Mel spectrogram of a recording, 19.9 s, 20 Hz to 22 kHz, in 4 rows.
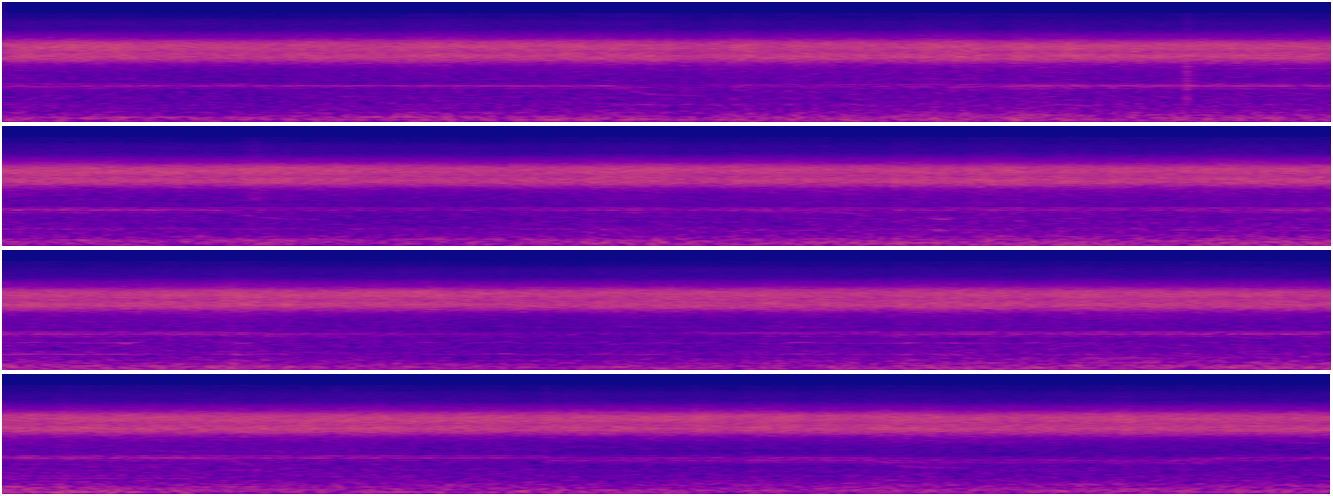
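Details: Indiana 17-year cicadas in summer 2021 fill the air with a relentless high-pitched buzz, unchanging for twenty seconds, while faint thin whining tones come and go beneath it.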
